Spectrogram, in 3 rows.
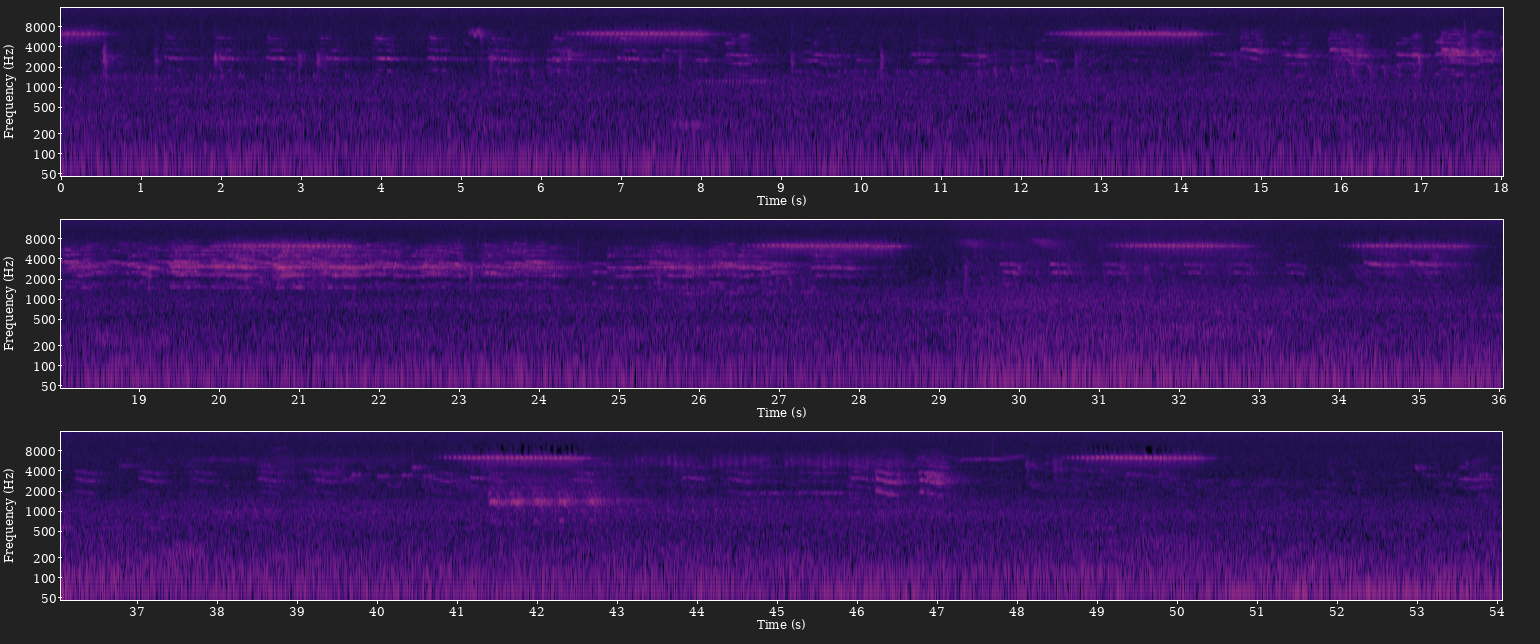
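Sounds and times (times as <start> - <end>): small birds chirping: 29.2 - 37.3.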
